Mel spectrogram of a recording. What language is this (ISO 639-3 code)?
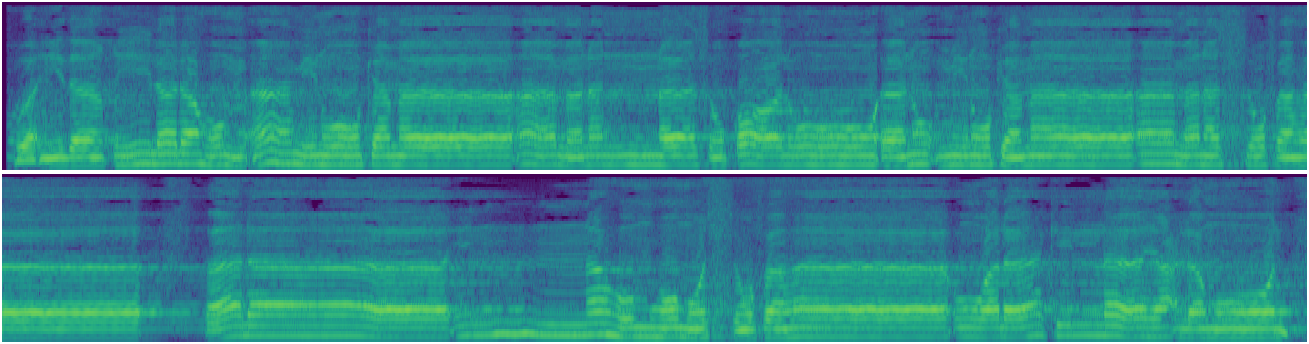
ara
